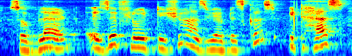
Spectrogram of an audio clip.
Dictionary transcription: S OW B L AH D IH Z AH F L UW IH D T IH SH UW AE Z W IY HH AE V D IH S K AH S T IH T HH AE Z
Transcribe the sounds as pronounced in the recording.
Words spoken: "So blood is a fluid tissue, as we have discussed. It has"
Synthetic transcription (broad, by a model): S OW B L AH D IH Z AH F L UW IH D T IH SH UW AE Z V IY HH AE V D IH S K AH S T IH T HH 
